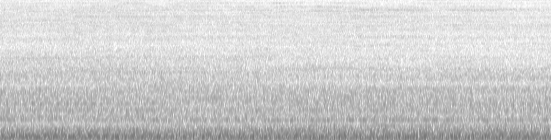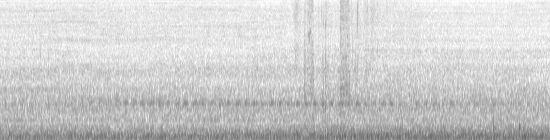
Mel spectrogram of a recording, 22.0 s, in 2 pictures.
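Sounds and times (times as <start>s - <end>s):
car engine rumbling: 11.9s - 22.0s.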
